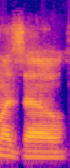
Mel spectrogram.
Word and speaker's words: Lezeau: you at find me on LinkedIn um lizzo first name is spelled j-o-v-i-n last name l e z e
